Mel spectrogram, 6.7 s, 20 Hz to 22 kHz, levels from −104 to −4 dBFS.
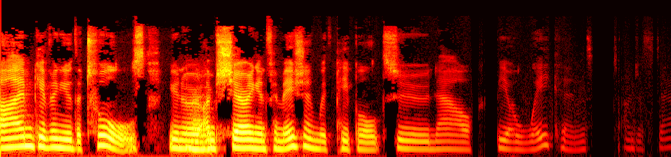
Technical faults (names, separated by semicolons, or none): truncation distortion on a fade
